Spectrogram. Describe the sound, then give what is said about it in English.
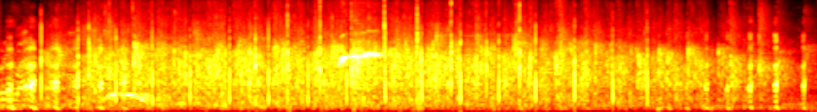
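An audience breaks into sustained applause, a dense, steady wash of many hands clapping that holds at an even loudness for about eight seconds, with a few murmuring voices underneath. “Actually, before we do me, can we just another round of applause for you?”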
